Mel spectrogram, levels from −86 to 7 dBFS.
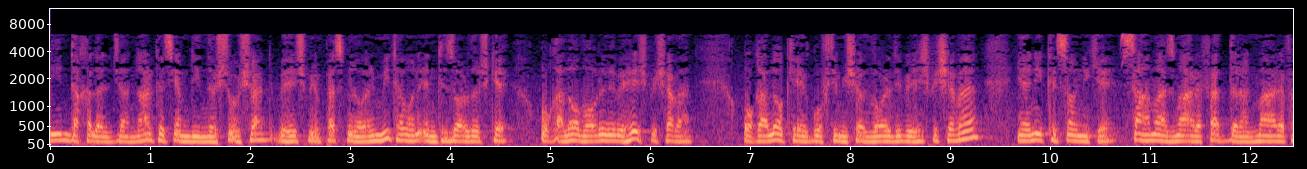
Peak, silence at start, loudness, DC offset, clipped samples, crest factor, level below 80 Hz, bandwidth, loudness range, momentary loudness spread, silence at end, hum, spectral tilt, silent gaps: -2 dBFS; 0 s; -13 LUFS; under 0.1%; under 0.1%; 10 dB; -42 dBFS; 6.6 kHz; 1 LU; 5 LU; 0 s; none; -7 dB/octave; none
